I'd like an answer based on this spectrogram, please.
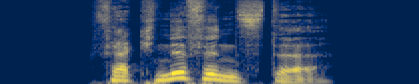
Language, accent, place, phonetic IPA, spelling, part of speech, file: German, Germany, Berlin, [fɛɐ̯ˈknɪfn̩stə], verkniffenste, adjective, De-verkniffenste.ogg
- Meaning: inflection of verkniffen: 1. strong/mixed nominative/accusative feminine singular superlative degree 2. strong nominative/accusative plural superlative degree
